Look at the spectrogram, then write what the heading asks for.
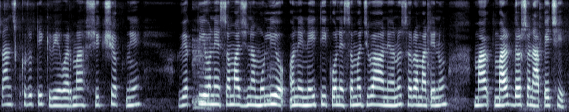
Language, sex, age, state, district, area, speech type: Gujarati, female, 30-45, Gujarat, Kheda, rural, spontaneous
